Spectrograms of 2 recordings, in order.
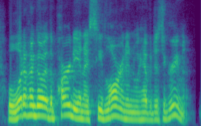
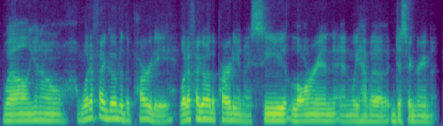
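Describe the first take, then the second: First: Fast, higher and louder worry; louder anxious self-talk. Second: Said in the usual way. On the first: Shown as a demonstration. Coach demos the anxious loud inner voice, fast. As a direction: rush it out with rising alarm. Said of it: "very different meaning". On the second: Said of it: "that's gonna mean something different than".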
